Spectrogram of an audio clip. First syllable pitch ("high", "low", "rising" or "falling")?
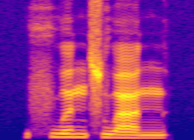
high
